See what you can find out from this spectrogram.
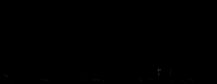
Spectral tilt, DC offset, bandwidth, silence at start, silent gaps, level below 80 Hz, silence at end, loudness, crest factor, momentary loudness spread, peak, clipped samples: -3 dB/octave; under 0.1%; 11.5 kHz; 0 s; none; -86 dBFS; 0 s; -69 LUFS; 18 dB; 2 LU; -52 dBFS; under 0.1%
